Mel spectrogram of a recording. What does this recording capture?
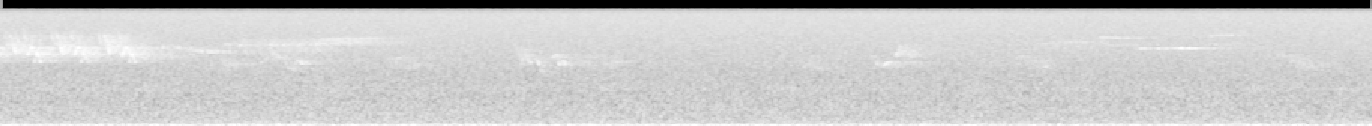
Ovenbird, Red-eyed Vireo, Black-throated Blue Warbler, Black-throated Green Warbler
